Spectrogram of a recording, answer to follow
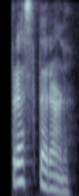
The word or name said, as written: प्रस्तरण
